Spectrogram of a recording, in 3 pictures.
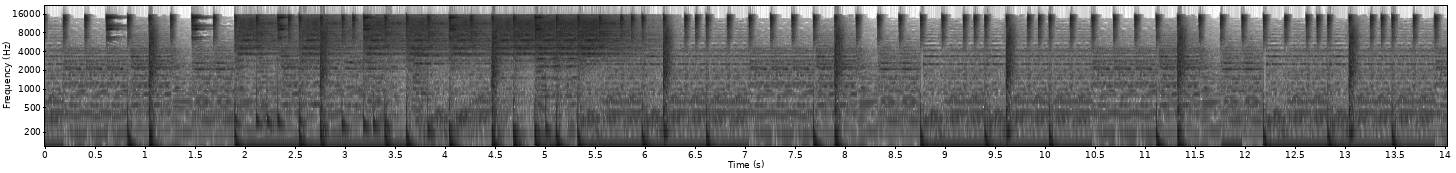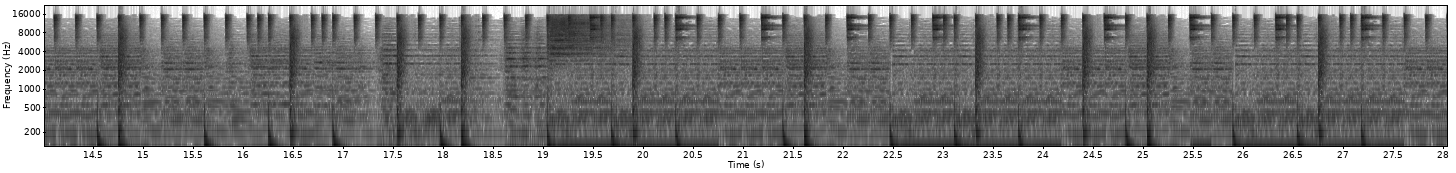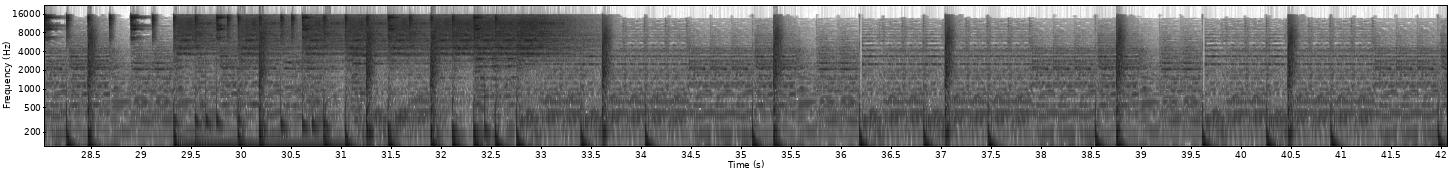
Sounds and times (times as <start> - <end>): Music: 0.0 - 42.0.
